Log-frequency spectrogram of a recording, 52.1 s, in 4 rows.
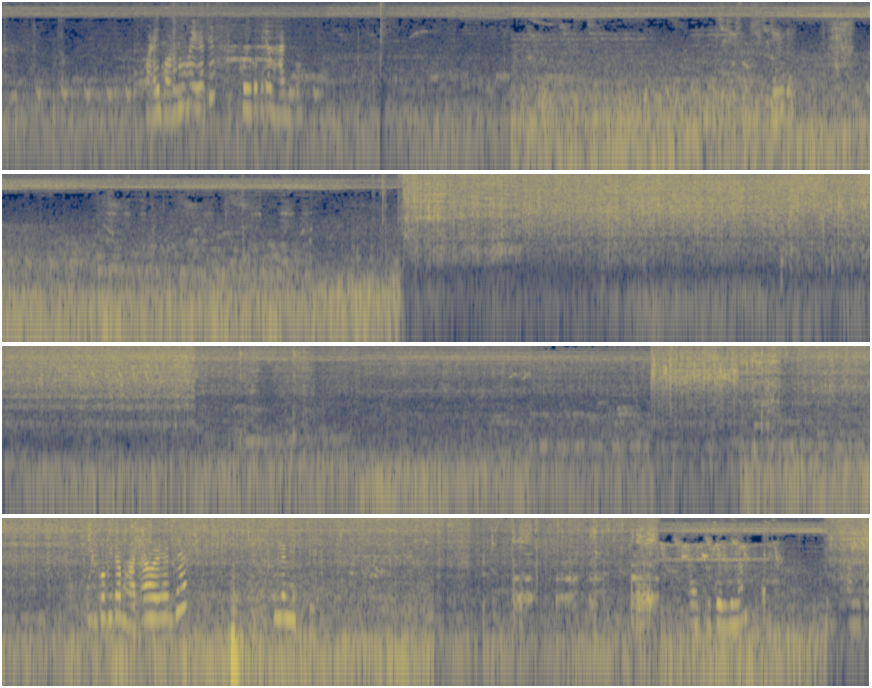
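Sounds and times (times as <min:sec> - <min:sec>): crickets chirring: 0:00.0 - 0:52.0
vegetables sizzling in hot oil: 0:18.7 - 0:49.0, 0:51.4 - 0:52.0
spatula stirring: 0:46.3 - 0:49.0.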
